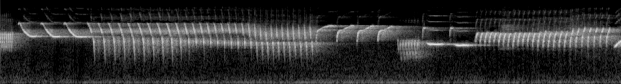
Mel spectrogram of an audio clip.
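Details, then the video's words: Belgian canary song meant for teaching canaries: a long fast trill, then a series of clear whistled notes and a lower buzzy phrase, closing with another rapid trill. "treinamento para canário belga"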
